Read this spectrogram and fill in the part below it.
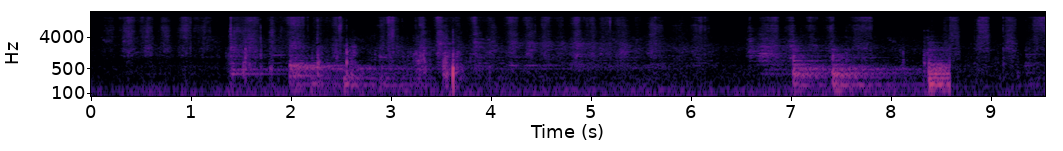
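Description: A stiff brush scrubs against metal.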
